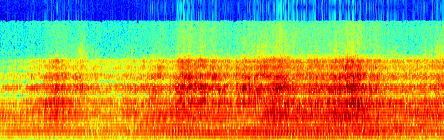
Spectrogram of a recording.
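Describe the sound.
Steady propeller-airplane engine drone from a plane climbing in flight: a continuous, layered hum with strong harmonic tones that grows somewhat louder partway through and then holds. No voices.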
